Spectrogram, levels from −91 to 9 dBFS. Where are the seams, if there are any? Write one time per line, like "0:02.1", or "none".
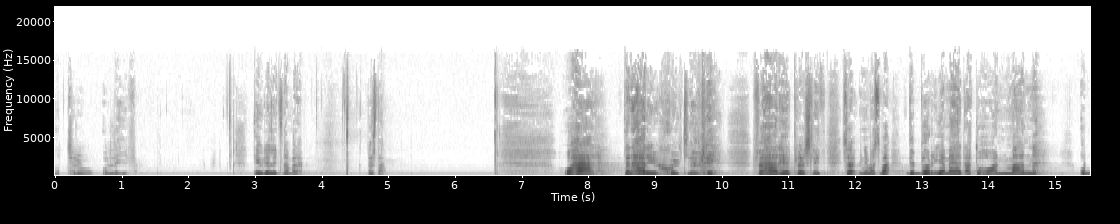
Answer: none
